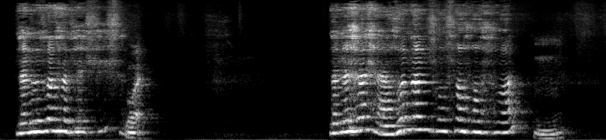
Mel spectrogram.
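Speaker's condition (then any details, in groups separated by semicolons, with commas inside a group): Tongue cancer; eating difficulty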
